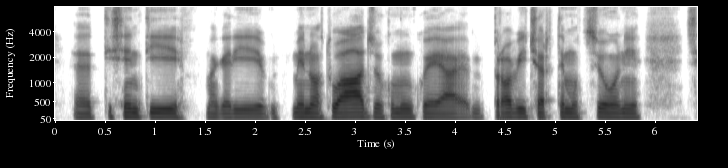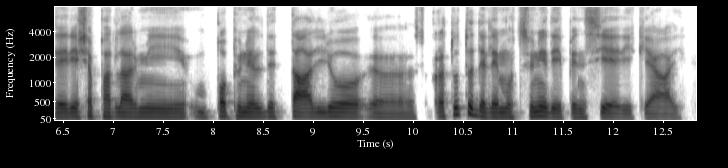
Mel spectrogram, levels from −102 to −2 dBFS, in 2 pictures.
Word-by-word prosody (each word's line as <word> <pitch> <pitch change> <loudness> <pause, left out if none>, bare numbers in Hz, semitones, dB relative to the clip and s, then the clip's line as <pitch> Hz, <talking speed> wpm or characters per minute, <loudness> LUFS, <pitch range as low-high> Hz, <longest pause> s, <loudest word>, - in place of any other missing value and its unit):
ehm, 95 -1 -4
ti 110 - -11
senti 105 -2 0 0.2
magari 95 -1 -3 0.2
meno 105 -1 +1
a 100 - -1
tuo 105 +1 +3
agio 110 0 +5
o 100 - -6
comunque 105 -1 -2
a, 95 0 0
ehm 100 -1 -10
provi 105 0 0
certe 110 0 -3
emozioni. 105 -1 -1 0.4
Se 110 -1 +1
riesci 115 +1 +1
a 115 - 0
parlarmi 110 -2 +1
un 115 -2 -8
po' 120 -1 +3
più 120 - -1
nel 110 -1 +3
dettaglio, 110 -1 +2
uhm, 100 -2 -4
soprattutto 125 - 0
delle 115 -6 +2
emozioni 110 +3 +2
e - - +4
dei 105 -2 0
pensieri 100 -2 -2
che 100 - -6
hai. 90 0 -4
105 Hz, 155 wpm, -24 LUFS, 100-110 Hz, 0.4 s, agio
